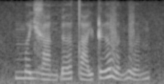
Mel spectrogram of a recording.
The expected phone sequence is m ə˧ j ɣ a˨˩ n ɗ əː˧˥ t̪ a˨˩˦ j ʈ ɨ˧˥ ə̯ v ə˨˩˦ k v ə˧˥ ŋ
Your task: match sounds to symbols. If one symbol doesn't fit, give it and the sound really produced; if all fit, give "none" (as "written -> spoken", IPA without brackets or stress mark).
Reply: k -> ŋ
